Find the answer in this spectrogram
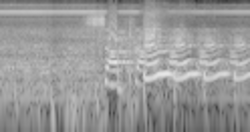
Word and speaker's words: subtle: Subtle. Subtle. Okay, let's see the answer. Okay. Then letter B, subtle. B is silent.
